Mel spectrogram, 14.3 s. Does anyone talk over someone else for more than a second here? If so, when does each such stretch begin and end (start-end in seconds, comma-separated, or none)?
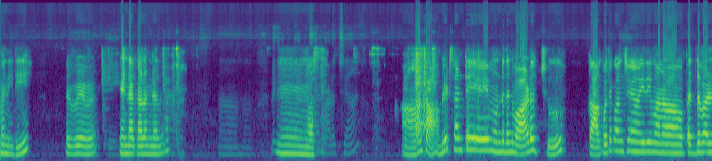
none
